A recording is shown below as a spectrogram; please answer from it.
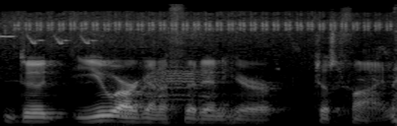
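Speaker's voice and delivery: usual speaking voice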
